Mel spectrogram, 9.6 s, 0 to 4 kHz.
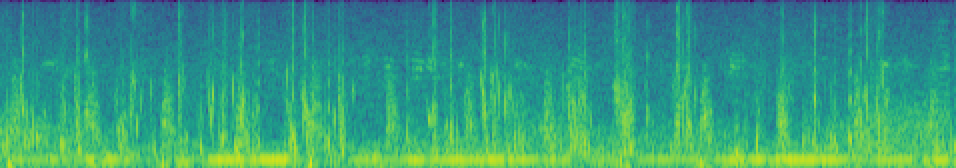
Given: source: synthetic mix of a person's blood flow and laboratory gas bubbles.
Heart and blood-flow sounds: Doppler ultrasound of blood flow; subclavian vein
0.00-0.11 s: bubbles
0.20-0.46 s: bubbles
0.59-0.92 s: bubbles
1.14-1.46 s: bubbles
1.49-1.59 s: bubbles
1.79-1.90 s: bubbles
1.97-2.27 s: bubbles
2.31-2.68 s: bubbles
2.83-3.19 s: bubbles
3.23-3.58 s: bubbles
4.05-4.12 s: bubbles
4.25-4.60 s: bubbles
4.78-5.32 s: bubbles
5.52-5.94 s: bubbles
6.11-6.57 s: bubbles
6.68-6.98 s: bubbles
7.53-7.67 s: bubbles
7.75-7.93 s: bubbles
8.01-8.41 s: bubbles
8.46-8.91 s: bubbles
9.31-9.57 s: bubbles
From the record:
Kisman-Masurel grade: 242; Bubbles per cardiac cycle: several, 3 to 8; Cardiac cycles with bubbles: 100%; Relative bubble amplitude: moderate (0.250 to 0.450); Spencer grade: 3 (all of the cardiac periods contain showers or single bubble signals, but not dominating or overriding the cardiac motion signals); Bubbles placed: anywhere in the cardiac cycle

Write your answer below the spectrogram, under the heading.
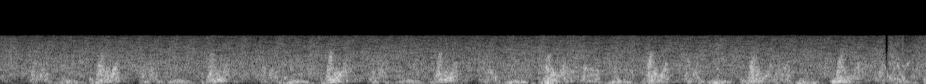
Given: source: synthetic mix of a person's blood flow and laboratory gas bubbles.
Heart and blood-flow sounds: Doppler ultrasound of blood flow; precordium
2.50-2.59 s: bubbles
2.73-3.05 s: bubbles
5.60-6.00 s: bubbles
6.04-6.06 s: bubbles
6.11-6.38 s: bubbles
8.60-9.21 s: bubbles
From the record:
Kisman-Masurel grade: 221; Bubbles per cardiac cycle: several, 3 to 8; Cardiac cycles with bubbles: 10 to 50%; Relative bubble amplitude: barely perceptible (0.100 to 0.250); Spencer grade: 2 (many but less than half of the cardiac periods contain bubble signals, singularly or in groups); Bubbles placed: only in the low amplitude regions of the cardiac cycle

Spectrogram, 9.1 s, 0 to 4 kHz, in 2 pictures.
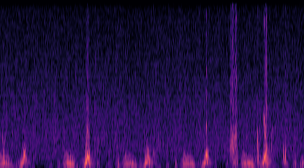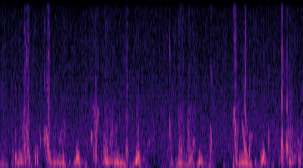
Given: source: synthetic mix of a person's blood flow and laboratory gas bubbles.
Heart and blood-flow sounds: Doppler ultrasound of blood flow; precordium
0.01-0.12 s: bubbles
3.44-3.58 s: bubbles
3.83-4.10 s: bubbles
4.22-4.33 s: bubbles
4.73-5.03 s: bubbles
5.06-5.42 s: bubbles
5.44-5.57 s: bubbles
5.90-6.05 s: bubbles
6.08-6.36 s: bubbles
6.43-6.51 s: bubbles
7.07-7.16 s: bubbles
7.23-7.33 s: bubbles
7.36-7.50 s: bubbles
7.68-7.77 s: bubbles
8.05-8.35 s: bubbles
8.57-8.62 s: bubbles
8.74-9.12 s: bubbles
From the record:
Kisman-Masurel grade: 233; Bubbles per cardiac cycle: several, 3 to 8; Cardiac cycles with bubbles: 50 to 99%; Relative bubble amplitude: loud (0.450 to 0.775); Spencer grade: 3 (all of the cardiac periods contain showers or single bubble signals, but not dominating or overriding the cardiac motion signals); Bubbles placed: only in the low amplitude regions of the cardiac cycle

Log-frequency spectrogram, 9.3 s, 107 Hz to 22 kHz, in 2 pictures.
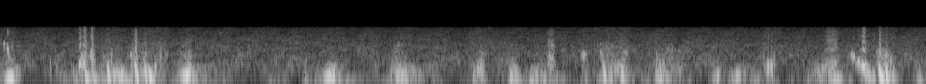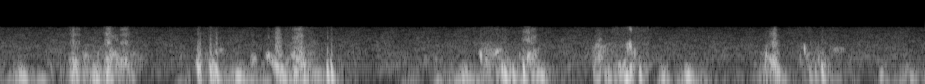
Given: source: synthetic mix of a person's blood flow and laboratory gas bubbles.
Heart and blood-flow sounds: Doppler ultrasound of blood flow; precordium
0.00-0.12 s: bubbles
0.21-0.60 s: bubbles
0.62-0.84 s: bubbles
2.35-2.46 s: bubbles
2.73-2.79 s: bubbles
2.90-3.16 s: bubbles
3.27-3.42 s: bubbles
3.80-3.92 s: bubbles
4.08-4.50 s: bubbles
4.87-5.34 s: bubbles
5.58-5.76 s: bubbles
5.88-6.34 s: bubbles
7.00-7.34 s: bubbles
7.58-7.88 s: bubbles
8.43-8.59 s: bubbles
8.61-8.87 s: bubbles
From the record:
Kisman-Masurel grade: 233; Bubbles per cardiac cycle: several, 3 to 8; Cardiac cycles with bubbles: 50 to 99%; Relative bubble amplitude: loud (0.450 to 0.775); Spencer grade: 3 (all of the cardiac periods contain showers or single bubble signals, but not dominating or overriding the cardiac motion signals); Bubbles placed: only in the low amplitude regions of the cardiac cycle

